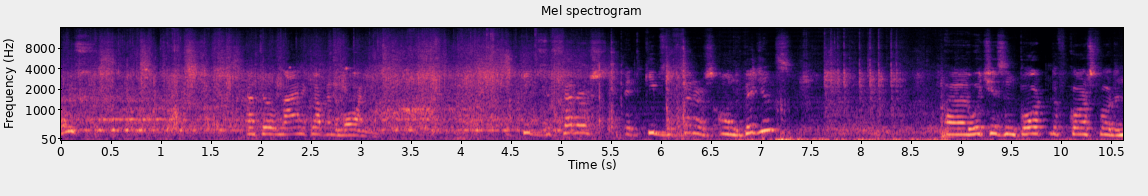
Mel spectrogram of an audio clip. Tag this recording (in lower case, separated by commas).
speech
